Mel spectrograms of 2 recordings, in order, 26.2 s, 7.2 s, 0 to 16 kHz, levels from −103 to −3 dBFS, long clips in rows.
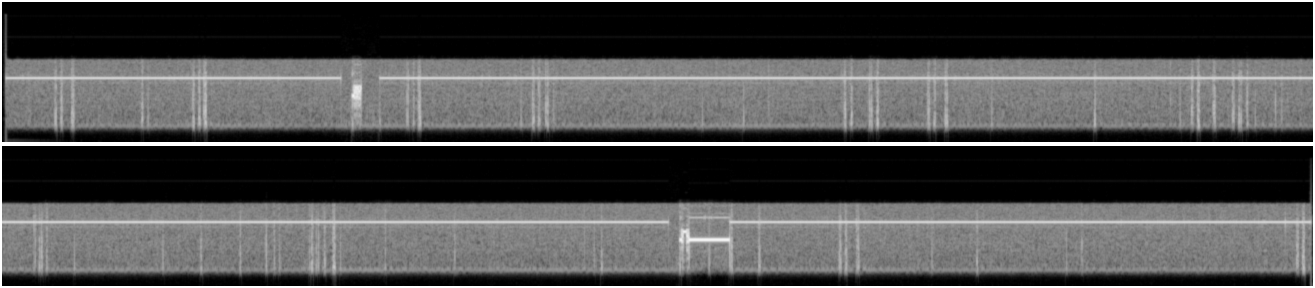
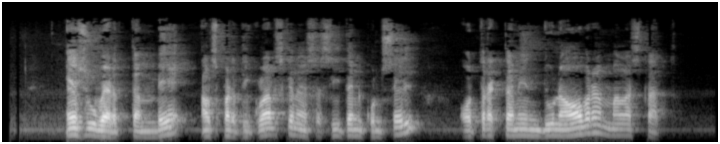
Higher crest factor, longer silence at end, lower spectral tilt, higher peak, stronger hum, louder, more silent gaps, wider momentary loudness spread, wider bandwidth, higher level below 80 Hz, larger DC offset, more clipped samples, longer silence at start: second, 16 dB vs 22 dB; second, 0 s vs 0.6 s; second, -1 dB/octave vs -4 dB/octave; first, 0 dBFS vs -4 dBFS; neither; first, -13 LUFS vs -25 LUFS; neither; second, 0 LU vs 13 LU; second, 4.1 kHz vs 11 kHz; second, under -90 dBFS vs -76 dBFS; neither; neither; second, 0.05 s vs 0.65 s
